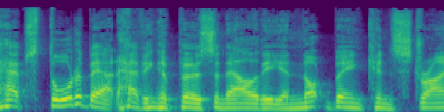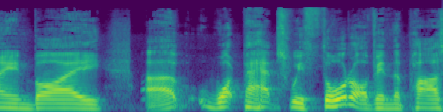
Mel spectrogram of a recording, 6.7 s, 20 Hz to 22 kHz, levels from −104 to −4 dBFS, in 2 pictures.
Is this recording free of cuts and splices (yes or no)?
no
